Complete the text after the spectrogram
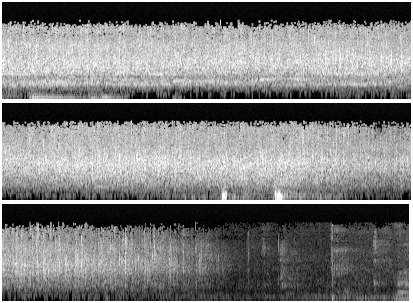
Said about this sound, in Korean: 큰 박수와 격려 또 목사님 환호성으로 맞이하면 좋겠습니다.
